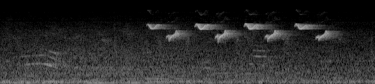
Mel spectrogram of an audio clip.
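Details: A persistently singing cinereous tit, recorded to prompt other birds into song. A soft faint call comes first, then a run of four crisp high two-note whistles, each falling from a sharp top note to a lower one, evenly spaced about half a second apart.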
